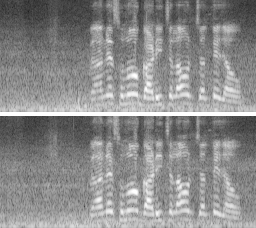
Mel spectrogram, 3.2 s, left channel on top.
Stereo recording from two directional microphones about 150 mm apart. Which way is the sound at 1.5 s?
35° left (ahead or behind).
